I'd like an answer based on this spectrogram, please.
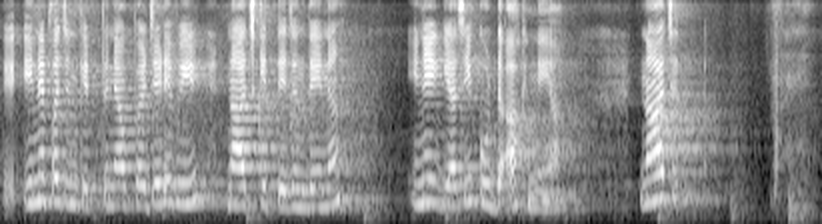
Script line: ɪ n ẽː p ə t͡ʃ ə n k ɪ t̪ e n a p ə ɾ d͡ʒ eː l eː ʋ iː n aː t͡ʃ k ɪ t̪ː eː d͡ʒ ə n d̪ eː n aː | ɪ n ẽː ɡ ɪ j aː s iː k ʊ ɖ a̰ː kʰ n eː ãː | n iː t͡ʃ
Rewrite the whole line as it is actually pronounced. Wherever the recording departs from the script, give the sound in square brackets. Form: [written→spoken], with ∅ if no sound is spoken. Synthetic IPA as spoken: ɪ n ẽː p ə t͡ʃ ə n k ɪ t̪ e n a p ə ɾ d͡ʒ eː [l→ɽ] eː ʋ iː n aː t͡ʃ k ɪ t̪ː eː d͡ʒ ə n d̪ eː n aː | ɪ n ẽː ɡ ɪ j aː s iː k ʊ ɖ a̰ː kʰ n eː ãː | n [iː→aː] t͡ʃ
